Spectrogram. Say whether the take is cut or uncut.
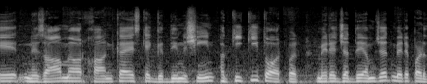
cut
